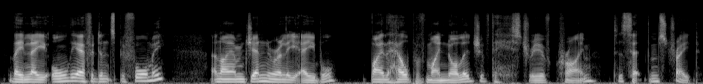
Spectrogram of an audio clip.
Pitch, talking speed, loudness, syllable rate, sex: 120 Hz, 230 wpm, -18 LUFS, 6.8 syllables/s, male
